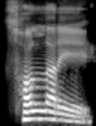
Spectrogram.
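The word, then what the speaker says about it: 설날: বিস্তারিত এখানে দেওয়া আছে সল্লারে অর্থাৎ নববর্ষে রিউল বাসিমের পরে নিয়ন থাকলে নিয়নের উচ্চারণ ল হবে রিউল বাসিমের পর নিয়ন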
